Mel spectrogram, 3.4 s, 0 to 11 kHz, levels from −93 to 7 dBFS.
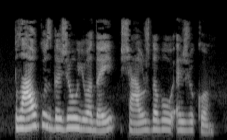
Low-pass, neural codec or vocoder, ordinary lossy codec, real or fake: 7.2 kHz; none; MP3, 32 kbps; real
